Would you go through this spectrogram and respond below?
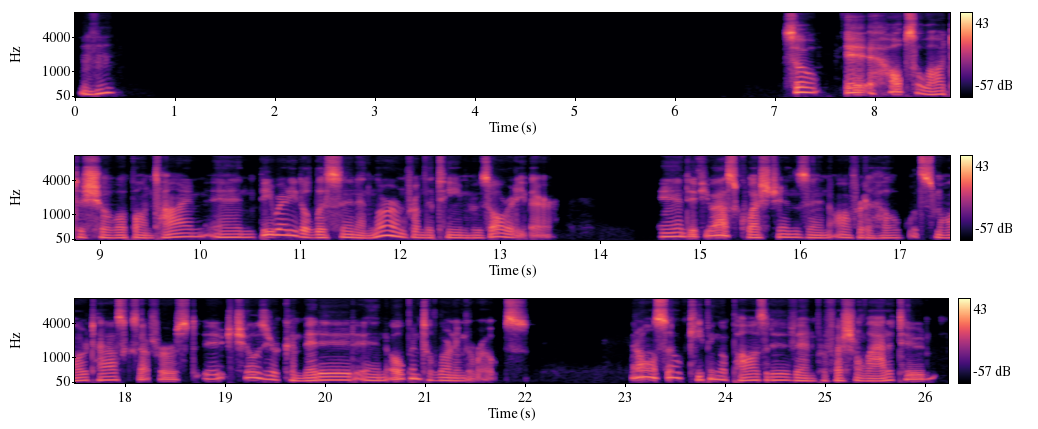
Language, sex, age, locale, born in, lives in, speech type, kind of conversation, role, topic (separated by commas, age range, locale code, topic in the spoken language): English, male, 20-24, en-US, United States, United States, read, expert-assistant, expert, What are the benefits of volunteering locally?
